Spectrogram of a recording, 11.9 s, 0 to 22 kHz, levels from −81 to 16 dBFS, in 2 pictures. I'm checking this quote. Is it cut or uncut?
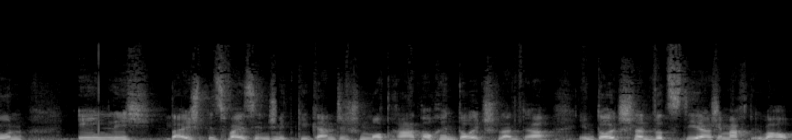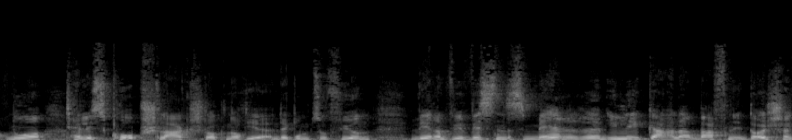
cut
